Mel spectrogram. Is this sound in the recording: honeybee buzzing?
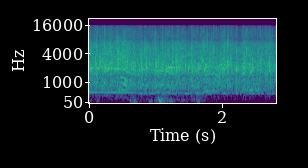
no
